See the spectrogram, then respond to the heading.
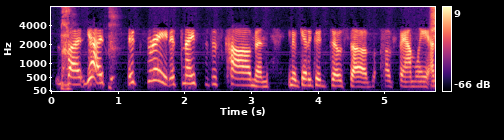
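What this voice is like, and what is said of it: Strong Bronx New York accent. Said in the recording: “My accent has come back, like, super strong ... all of a sudden I sound like, you know, back in the Bronx”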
